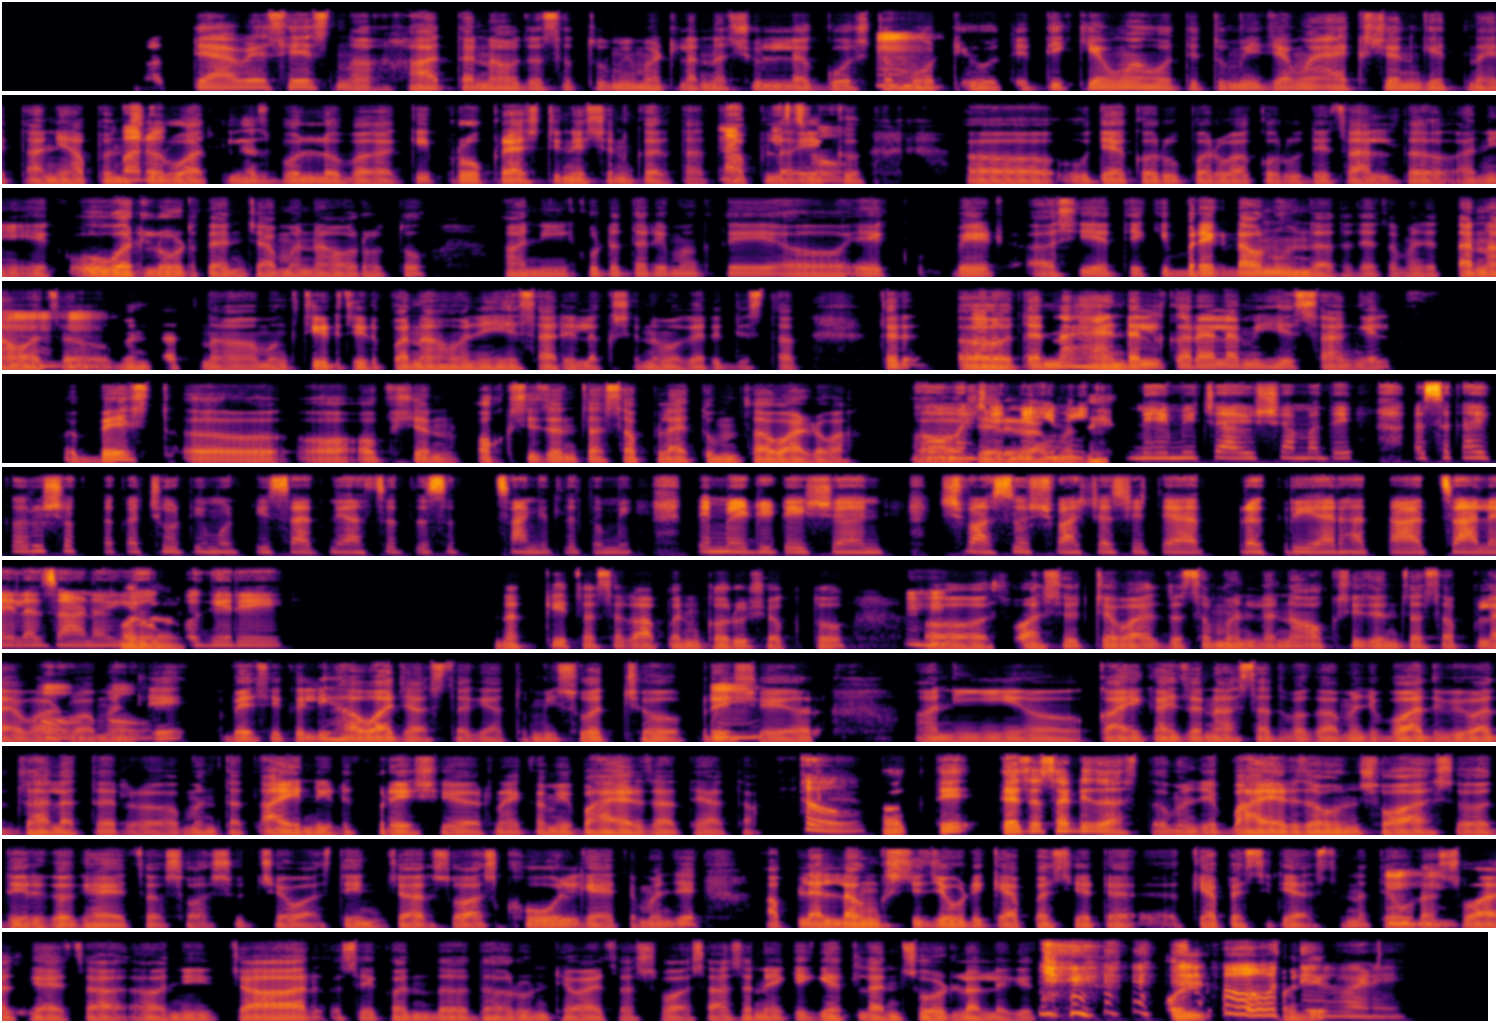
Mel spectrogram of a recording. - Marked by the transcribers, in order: in English: "ॲक्शन"; in English: "प्रोक्रॅस्टिनेशन"; in English: "ओव्हरलोड"; "वेळ" said as "वेट"; in English: "ब्रेक डाउन"; in English: "हँडल"; chuckle; in English: "फ्रेश एयर"; in English: "आय नीड फ्रेश एयर"; in English: "लंग्सची"; chuckle; laughing while speaking: "हो ते म्हणे"; tapping
- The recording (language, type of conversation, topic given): Marathi, podcast, तणाव हाताळण्यासाठी तुम्ही नेहमी काय करता?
